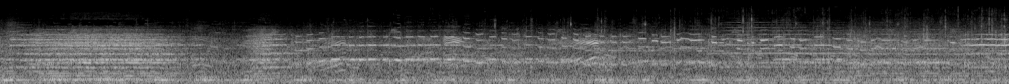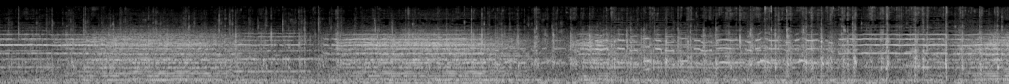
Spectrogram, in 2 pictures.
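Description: Mounted band of trumpets playing a march, with sustained brass notes that swell in loudness partway through.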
